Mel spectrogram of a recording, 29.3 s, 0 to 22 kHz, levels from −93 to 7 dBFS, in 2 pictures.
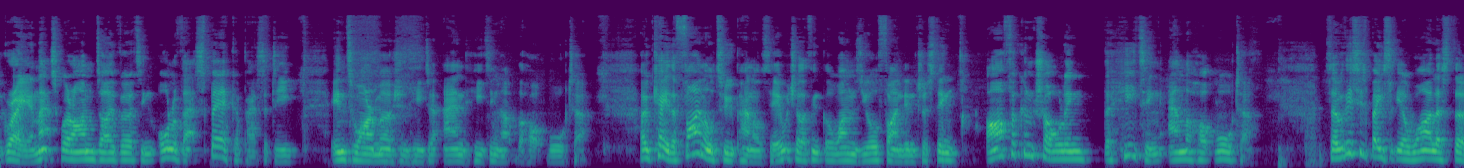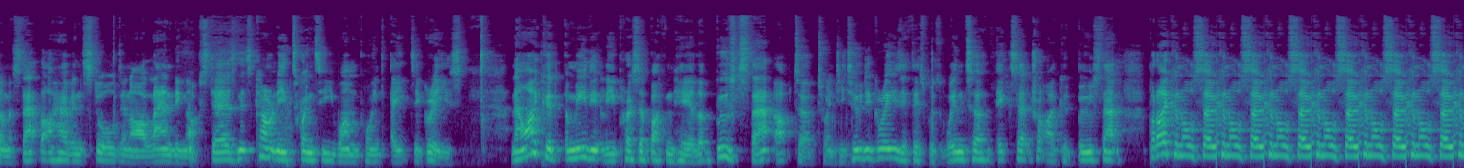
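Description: A broken-record loop begins at 26.80 s and runs to the end of the clip. A fragment about 474 ms long repeats exactly, back to back, five times, giving a stuck, stuttering cycle with no new material. The likely cause is a player, encoder or stream that stalled and kept resending the last piece of audio it held. Whatever should have followed 26.80 s is lost.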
